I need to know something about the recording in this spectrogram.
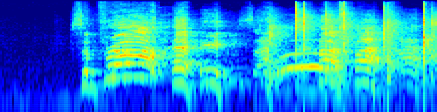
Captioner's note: laughing; family clapping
